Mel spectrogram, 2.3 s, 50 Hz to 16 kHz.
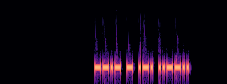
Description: Morse code, heard as a keyed tone, about 57 wpm, 700 Hz. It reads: QTR?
